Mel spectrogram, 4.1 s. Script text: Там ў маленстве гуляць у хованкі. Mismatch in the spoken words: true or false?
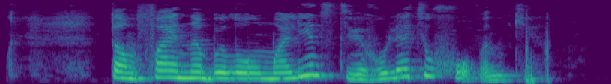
true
